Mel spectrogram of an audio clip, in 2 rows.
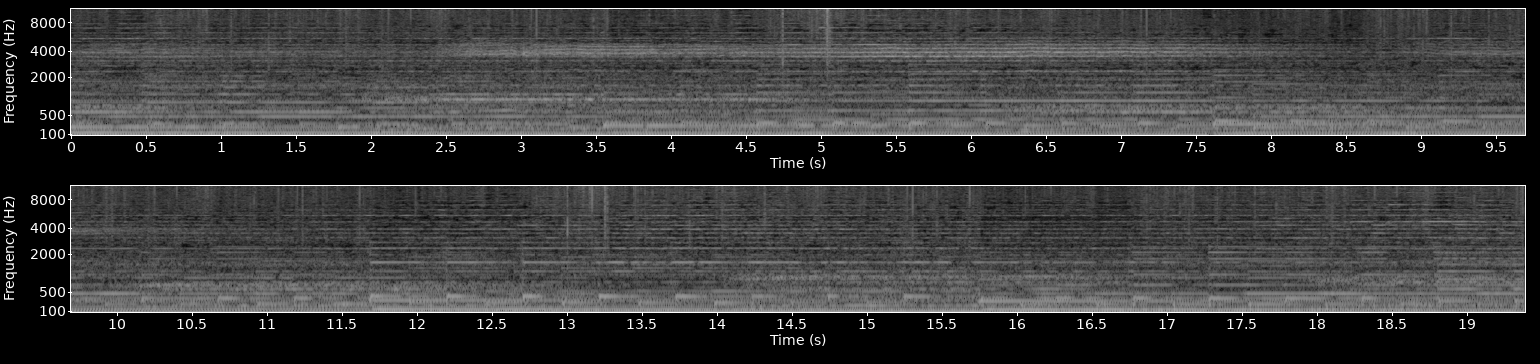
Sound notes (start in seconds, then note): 13.5 stirring music continues; 13.5 water lapping continues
